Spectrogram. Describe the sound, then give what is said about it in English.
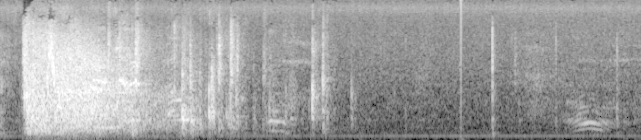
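A single loud gunshot cracks out, hitting a gun, and rings off with a long metallic, reverberant tail, followed by a few sharp clicks and a faint murmuring voice near the end. “You're not hurt. I hit the gun.”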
